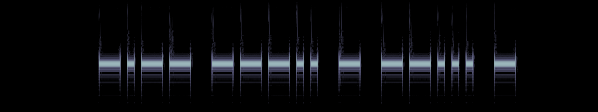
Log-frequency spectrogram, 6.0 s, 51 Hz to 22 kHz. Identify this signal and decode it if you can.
Morse code, heard as a keyed tone, about 17 wpm, 700 Hz. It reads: Y8T7T
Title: Code Groups - 5 Letter:Numbers - 17wpm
